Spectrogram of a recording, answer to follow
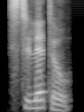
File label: "stiletto", Indian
